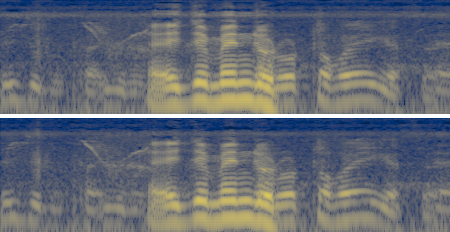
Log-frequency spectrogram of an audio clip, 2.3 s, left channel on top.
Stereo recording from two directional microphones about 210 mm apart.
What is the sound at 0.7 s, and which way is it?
Speech, 50° left (ahead or behind).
